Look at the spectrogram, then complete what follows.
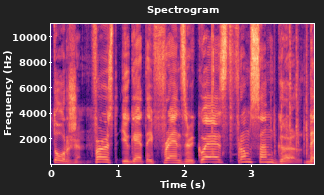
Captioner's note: click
